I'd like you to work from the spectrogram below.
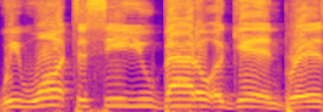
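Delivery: slow, loud pleading delivery.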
